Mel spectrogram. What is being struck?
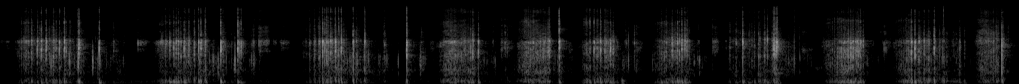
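White chocolate bar scraped with a metal tool.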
